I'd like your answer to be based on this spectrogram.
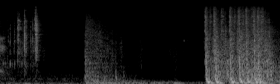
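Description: Bursts of gunfire in CS:GO, where a Desert Eagle is in use, come in three loud, close clusters of rapid shots separated by short gaps, with no voices over them.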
